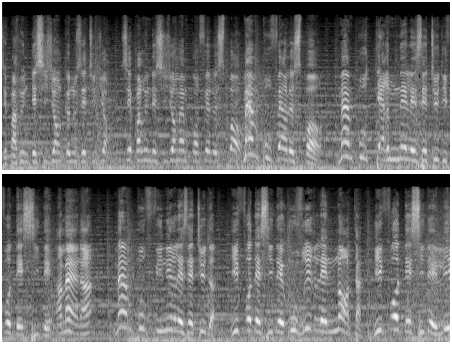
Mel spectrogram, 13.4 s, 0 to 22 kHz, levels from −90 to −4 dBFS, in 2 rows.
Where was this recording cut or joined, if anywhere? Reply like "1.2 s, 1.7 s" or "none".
1.7 s, 3.6 s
